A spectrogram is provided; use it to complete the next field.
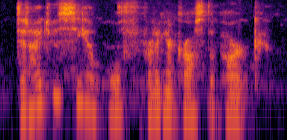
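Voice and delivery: very quiet, hushed, leaning-in half-whisper. Narrating a roleplay scene, one character leans in to another: half-whispering. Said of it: "he'll lean in and whispers to Matt".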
